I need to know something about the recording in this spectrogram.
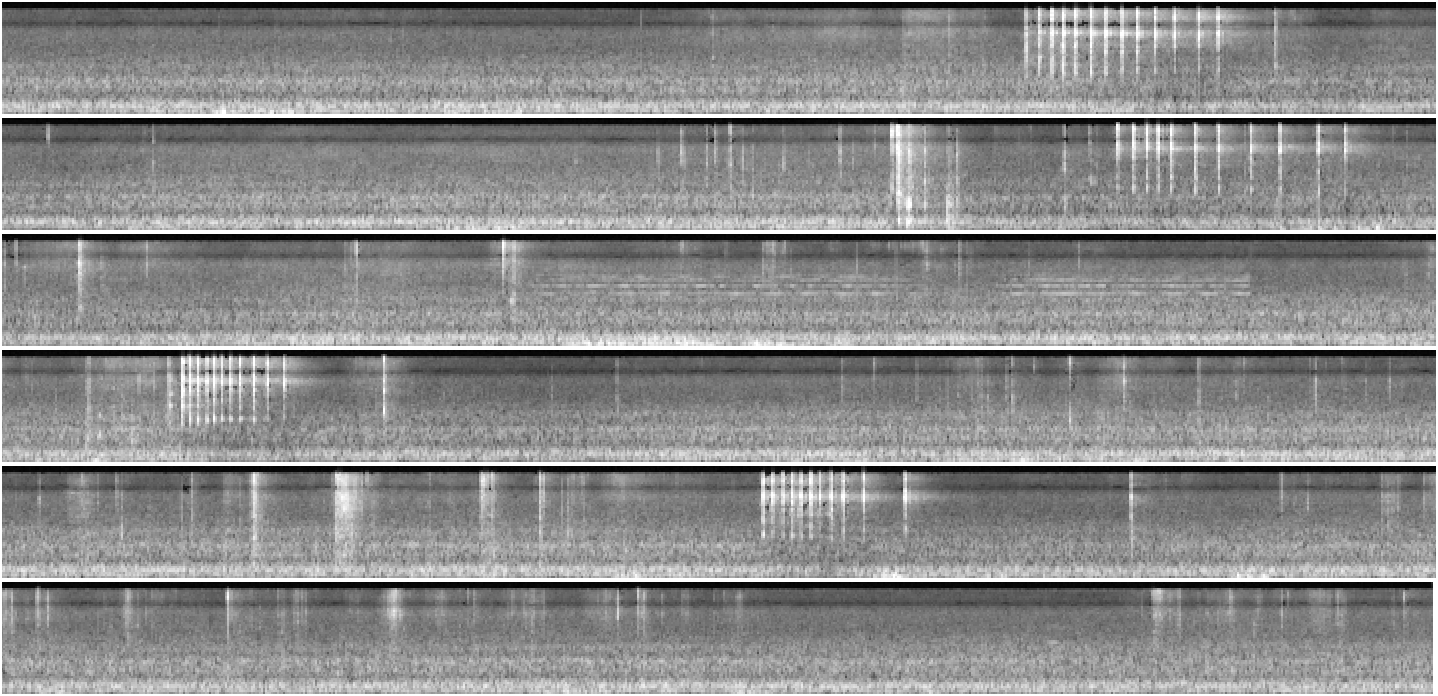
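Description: Unboxing handling noise: a shrink-wrapped retail box being handled and cut open, with several short crinkles and rustles of plastic film. Midway comes a fast run of even clicks, like a box cutter's blade slider being ratcheted. A steady room hum lies underneath.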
